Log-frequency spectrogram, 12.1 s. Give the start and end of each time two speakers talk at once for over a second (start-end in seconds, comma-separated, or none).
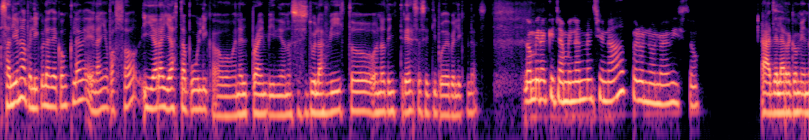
none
